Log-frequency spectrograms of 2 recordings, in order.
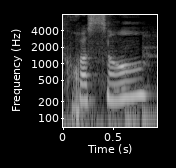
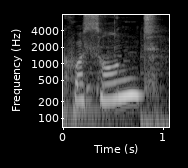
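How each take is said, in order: First: The final T sound is silent. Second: The final T sound is pronounced. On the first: The speaker calls it right. "no, it's croissant" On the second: The speaker calls it wrong. "not croissant. You don't um, pronounce the T in that word"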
